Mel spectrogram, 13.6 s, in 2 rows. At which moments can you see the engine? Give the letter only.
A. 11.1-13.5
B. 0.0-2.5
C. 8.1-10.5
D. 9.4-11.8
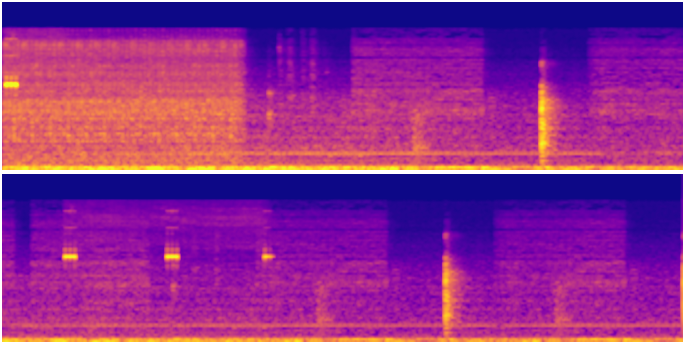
B.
